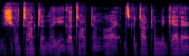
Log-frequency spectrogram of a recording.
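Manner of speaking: whispered words. Retelling a talk with a buddy about going to talk to him: imitating whispering. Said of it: "kinda whispering".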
